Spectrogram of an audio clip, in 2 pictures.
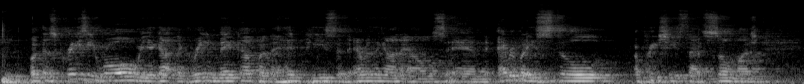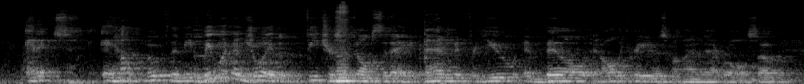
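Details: Adult male speaker; typical speech.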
